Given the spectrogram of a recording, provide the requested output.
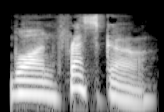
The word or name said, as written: buonfresco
